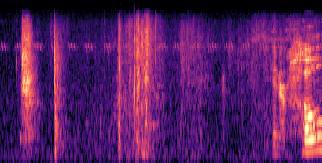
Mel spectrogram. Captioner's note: Sarah scoffs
